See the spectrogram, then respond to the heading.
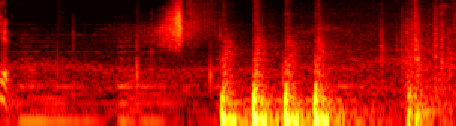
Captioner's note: knocking on door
